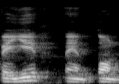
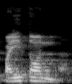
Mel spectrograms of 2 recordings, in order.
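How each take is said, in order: First: The word is sounded out as it is spelled. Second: The word is said with English-style vowels. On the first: This is how the word is written. "Tulisannya Python ya" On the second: This is how the word is actually read. "Kalau dibaca sih Python"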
